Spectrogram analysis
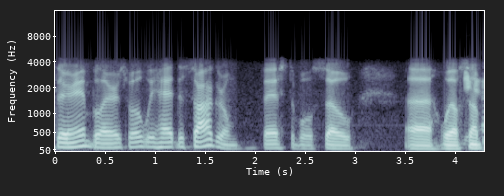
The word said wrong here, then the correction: sorghum: people say I say it wrong. It's sorghum, but anyway, sorghum, sorghum.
